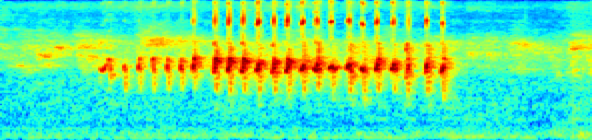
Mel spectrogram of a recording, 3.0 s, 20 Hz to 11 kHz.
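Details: Morning call of a female sooty-headed bulbul summoning a male: one sustained rapid rattling trill of about twenty clipped notes, roughly 1.7 seconds long, steady in pitch, with faint background hum.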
